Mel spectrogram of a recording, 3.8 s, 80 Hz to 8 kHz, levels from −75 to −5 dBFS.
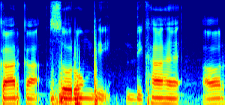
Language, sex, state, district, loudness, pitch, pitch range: Hindi, male, Madhya Pradesh, Katni, -16 LUFS, 105 Hz, 100-110 Hz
